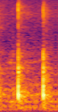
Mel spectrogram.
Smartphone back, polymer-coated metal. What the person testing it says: if you tap on this hear a loud sort of hollow sound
